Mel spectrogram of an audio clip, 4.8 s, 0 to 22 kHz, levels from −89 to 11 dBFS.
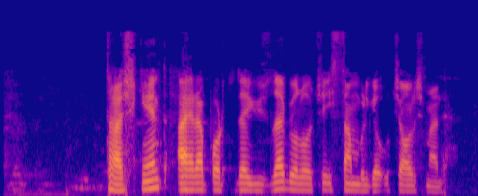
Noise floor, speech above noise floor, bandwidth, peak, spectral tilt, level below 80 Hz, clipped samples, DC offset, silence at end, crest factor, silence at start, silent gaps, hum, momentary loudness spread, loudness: -57 dBFS; 34 dB; 11.5 kHz; 0 dBFS; -5.5 dB/octave; -60 dBFS; under 0.1%; under 0.1%; 0.3 s; 24 dB; 1.05 s; none; none; 15 LU; -23 LUFS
